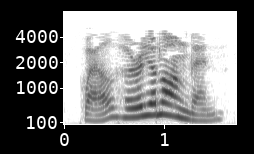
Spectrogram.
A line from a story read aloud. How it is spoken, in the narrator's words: said Mrs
